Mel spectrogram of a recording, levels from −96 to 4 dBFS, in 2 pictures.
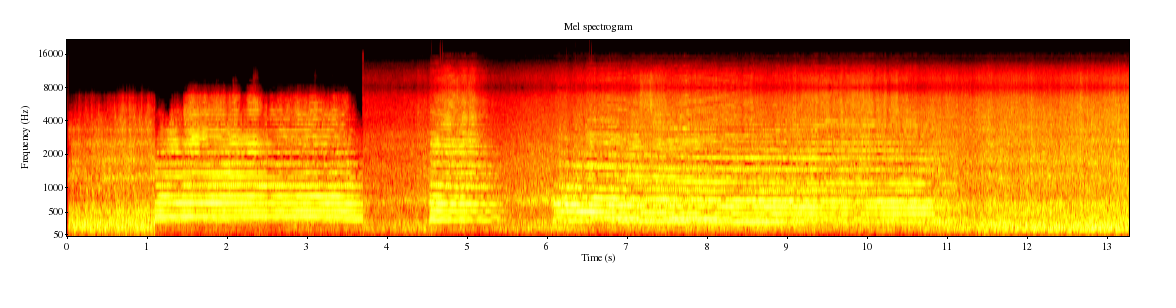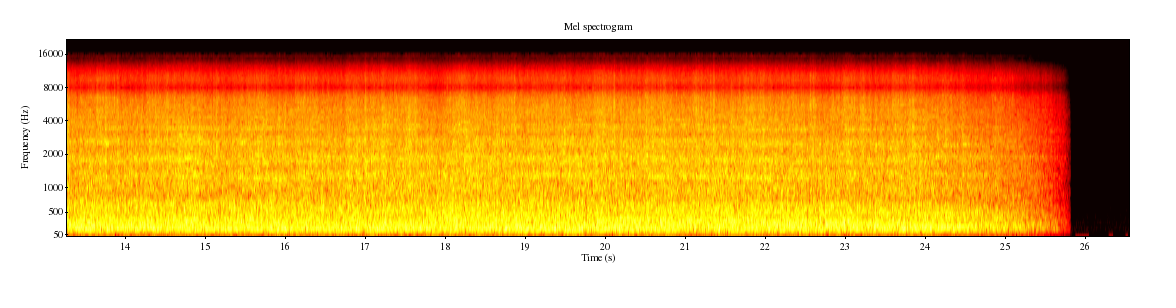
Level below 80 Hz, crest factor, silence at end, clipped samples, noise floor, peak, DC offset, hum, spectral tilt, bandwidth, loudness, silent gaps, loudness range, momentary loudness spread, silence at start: -50 dBFS; 14 dB; 0.9 s; under 0.1%; -83 dBFS; 0 dBFS; under 0.1%; none; -4 dB/octave; 14 kHz; -12 LUFS; none; 3 LU; 8 LU; 0 s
